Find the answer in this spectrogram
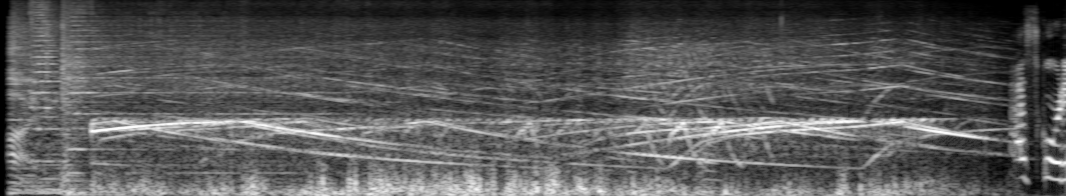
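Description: Several police sirens wailing at once, their pitches rising and falling out of step with one another, over a steady low rumble. They cut off suddenly just before the end.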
